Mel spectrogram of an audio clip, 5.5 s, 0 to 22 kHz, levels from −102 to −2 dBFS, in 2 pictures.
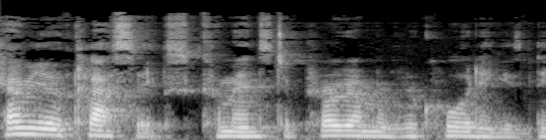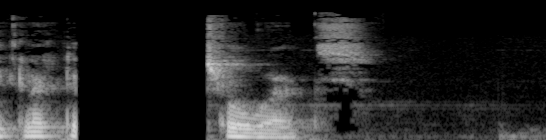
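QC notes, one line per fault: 3.11–3.76 s, audio dropout to silence: right after "programme of recording his" the speech cuts off abruptly for about 650 ms, most likely from a lost input link or stray mute. The waveform flatlines to silence and the spectrogram goes fully black, with no room tone.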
